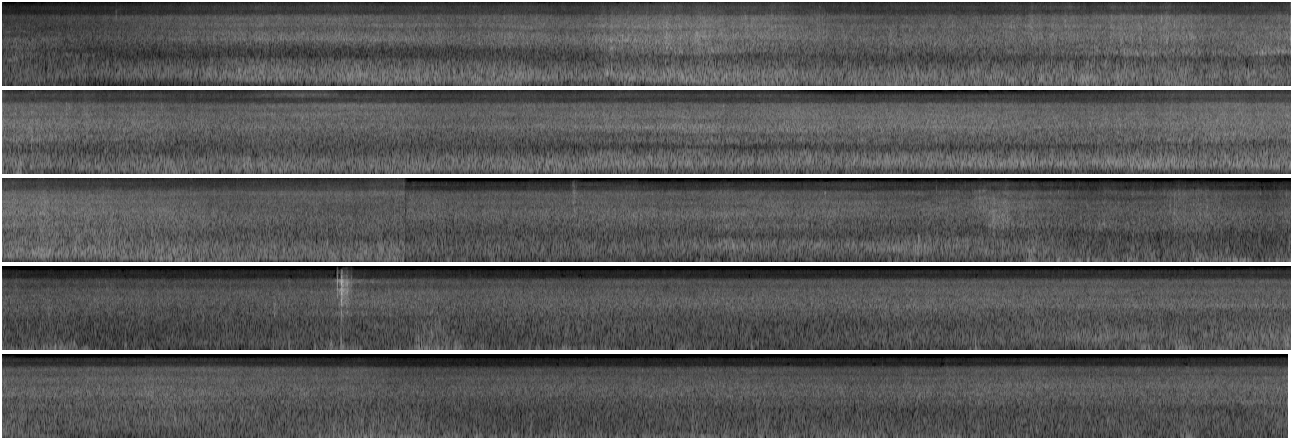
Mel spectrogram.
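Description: Ocean surf washing in over shoreline rocks, a continuous rushing wash, with wind buffeting the microphone.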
